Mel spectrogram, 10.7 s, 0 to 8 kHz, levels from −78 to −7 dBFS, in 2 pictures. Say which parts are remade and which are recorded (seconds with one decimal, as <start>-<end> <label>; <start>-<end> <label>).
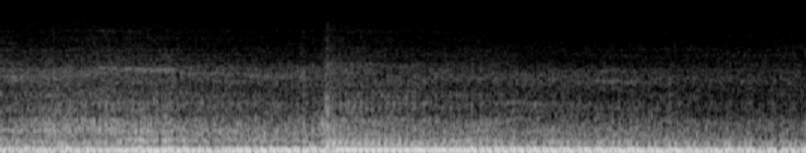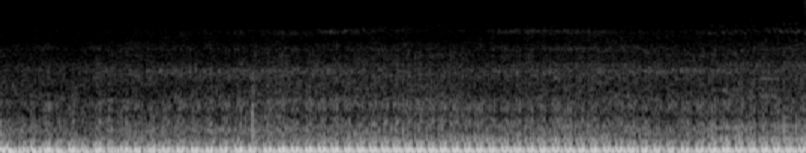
0.0-2.8 recorded; 2.8-4.0 remade; 4.0-5.2 recorded; 5.2-10.1 remade; 10.1-10.7 recorded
